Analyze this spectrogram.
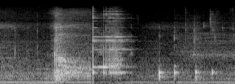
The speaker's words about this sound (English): Let's get it open into a glass and see what we get. so he's actually opening the bottle like right into the camera. It's nice. really funny.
